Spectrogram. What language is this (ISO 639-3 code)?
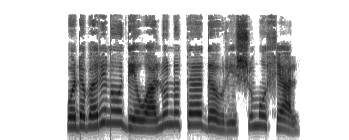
pus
